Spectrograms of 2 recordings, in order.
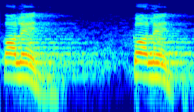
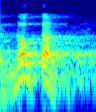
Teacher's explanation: ना तो ओ की ध्वनि आएगी ना पूरी आ की आएगी, बीच की ध्वनि आएगी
